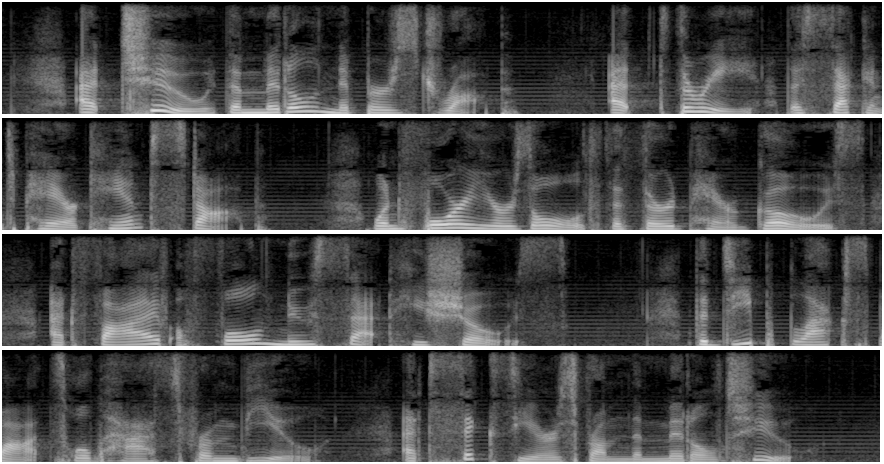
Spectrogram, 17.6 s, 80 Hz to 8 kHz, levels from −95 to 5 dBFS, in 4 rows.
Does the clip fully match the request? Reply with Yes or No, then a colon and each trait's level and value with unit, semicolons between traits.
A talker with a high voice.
Yes: high, 195 Hz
